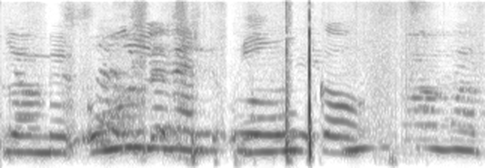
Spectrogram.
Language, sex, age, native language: Icelandic, male, 9, Icelandic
